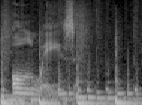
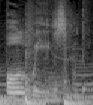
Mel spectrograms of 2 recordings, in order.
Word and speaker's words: always: pronunciar la palabra always on ways ahora según el diccionario merriam-webster hay otra posible pronunciación cuál es la otra pronunciación o wish o wish con el sonido de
